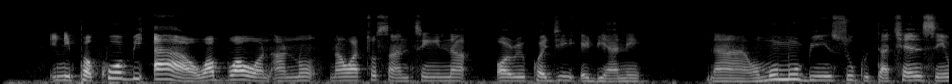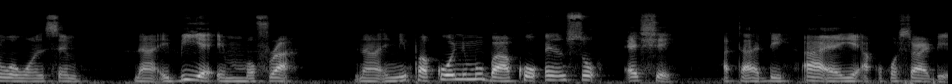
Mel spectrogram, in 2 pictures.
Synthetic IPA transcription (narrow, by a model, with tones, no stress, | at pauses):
n̩˨nĩ˨pʰa˨kʰʊ˦o˦bi˦a˦ɔ˨wa˦bʊ˦a˦wɔ̃˨nʔa˨nʊ̃˦nã˨wa˦tʰʊ˦sã˨ntʰɪ̃˦nnã˦ɔ˨ɾɪ˦kʰʷɔ˦d͡ʑi˦æ˨di˨a˨nɪ̃˦ | nã˨wɔ̃˨mũ˦mũ˦bĩ˦n̩˦sʊ˦kʰu˨tʰa˨t͡ɕʰɛ̃˦n˦sɪ̃˦nwɔ˨wɔ̃˨n˨sɛ̃˦m | nã˨ʔḛ˨bi˦jɛ˨ʔm̩˨mɔ˨fɾa˨ | nã˨n̩˨nĩ˨pʰa˨kʰʊ˦o˦nũ˦mũ˦baː˨kʰʊ˦n̩˦sʊ˦ | ɛ˦ɕɛ˨ | a˨tʰa˨dɪ˦a˦ɛ˨jɛ˦ʔa̰˨kɔ˨kʰɔ˦sa˨dɪ̰˦˨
